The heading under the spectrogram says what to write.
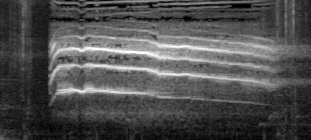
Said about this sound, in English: Please go to sleep, baby, the mother said. I will not, shouted the baby, always hungry, always pooping. And the baby began to scream.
